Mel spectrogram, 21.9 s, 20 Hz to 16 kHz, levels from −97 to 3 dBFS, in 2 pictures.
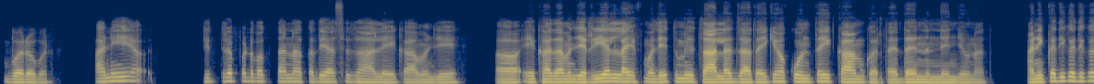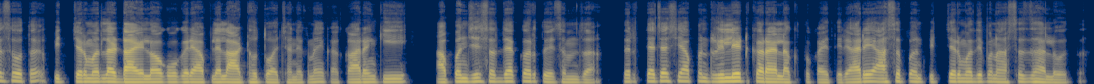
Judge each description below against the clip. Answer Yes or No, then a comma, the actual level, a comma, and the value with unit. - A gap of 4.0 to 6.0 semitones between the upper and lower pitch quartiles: No, average, 3.2 semitones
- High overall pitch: No, low, 130 Hz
